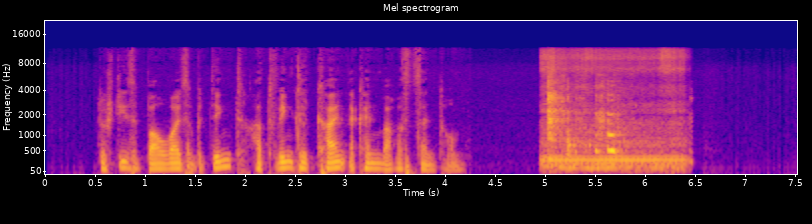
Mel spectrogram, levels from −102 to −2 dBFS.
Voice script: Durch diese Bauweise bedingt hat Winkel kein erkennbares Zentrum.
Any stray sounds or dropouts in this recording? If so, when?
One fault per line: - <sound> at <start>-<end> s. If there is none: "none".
- laugh at 4.9-6.5 s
